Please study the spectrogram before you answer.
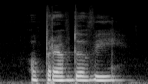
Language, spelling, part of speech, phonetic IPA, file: Czech, opravdový, adjective, [ˈopravdoviː], Cs-opravdový.ogg
- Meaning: real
